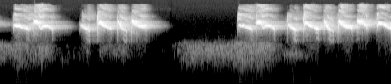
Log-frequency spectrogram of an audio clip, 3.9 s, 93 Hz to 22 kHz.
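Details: White-crowned shama (Puteh Raja) during its season of new feathers, 6 September 2021, giving loud, fast chattering phrases of sharp high notes, a pause, then a longer excited run.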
